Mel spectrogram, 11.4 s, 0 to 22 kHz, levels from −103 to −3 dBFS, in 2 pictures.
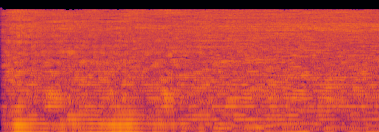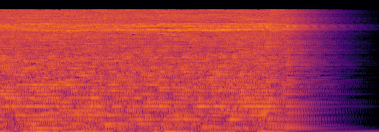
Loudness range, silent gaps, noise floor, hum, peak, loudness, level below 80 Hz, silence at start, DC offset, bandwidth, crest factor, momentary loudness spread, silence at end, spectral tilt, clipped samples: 1 LU; none; -66 dBFS; none; -4 dBFS; -20 LUFS; -52 dBFS; 0 s; under 0.1%; 16 kHz; 20 dB; 2 LU; 0.8 s; -0.5 dB/octave; under 0.1%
